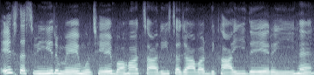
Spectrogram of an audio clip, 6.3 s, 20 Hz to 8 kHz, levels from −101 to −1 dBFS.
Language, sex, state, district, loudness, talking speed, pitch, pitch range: Hindi, female, Madhya Pradesh, Katni, -13 LUFS, 105 wpm, 220 Hz, 210-235 Hz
